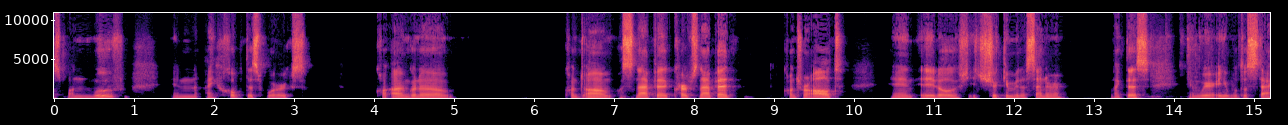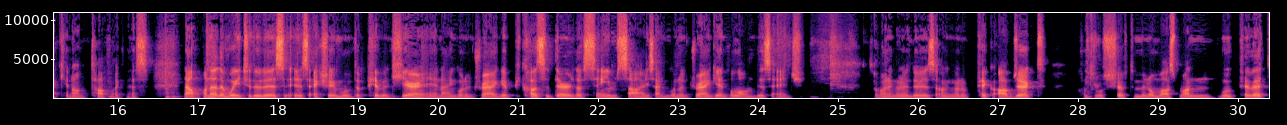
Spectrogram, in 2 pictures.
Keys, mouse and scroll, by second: 6.8-12.3 ctrl+alt+drag, 28.0-30.3 ctrl+shift+middle drag.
